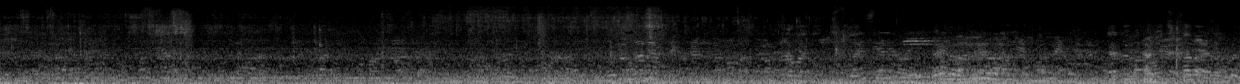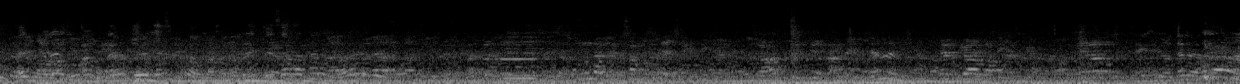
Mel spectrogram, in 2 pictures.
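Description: Men talk nearby in a steady murmur of voices.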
